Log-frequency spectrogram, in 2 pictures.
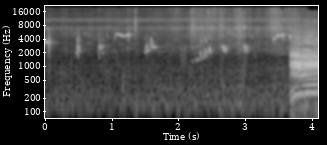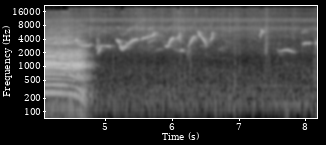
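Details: Tame cows wandering a road as a herd in search of food; a single sustained harmonic moo of about one second sounds midway amid steady twittering and chirping birds.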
